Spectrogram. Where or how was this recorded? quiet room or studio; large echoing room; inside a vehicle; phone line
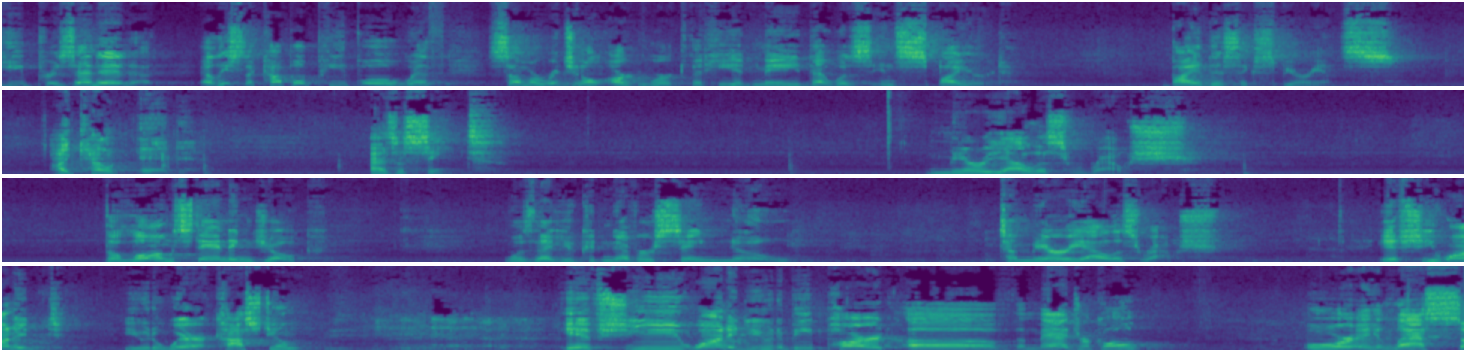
large echoing room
